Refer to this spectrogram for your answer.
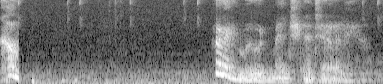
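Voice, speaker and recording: At a moderate pace, someone performs a put-on character voice over clear background noise. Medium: game stream. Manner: smooth, calm, persuasive.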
